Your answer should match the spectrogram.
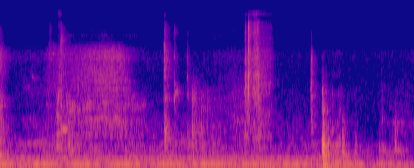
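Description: Faint sounds of a person drinking water: a soft hiss about half a second in, then a few quiet clicks, over a low steady hum.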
